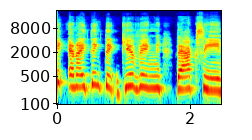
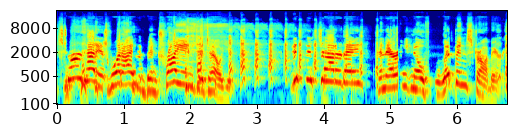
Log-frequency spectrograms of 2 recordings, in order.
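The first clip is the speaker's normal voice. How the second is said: higher, louder, laughing punchline; mock exasperated outburst; 7 semitones higher, 5 dB louder than usual. Pharmacist finally snaps at the customer, mock exasperated outburst. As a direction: let the frustration burst out with a laugh.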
